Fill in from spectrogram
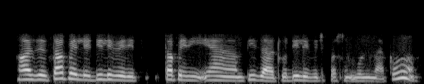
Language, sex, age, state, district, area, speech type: Nepali, female, 30-45, West Bengal, Darjeeling, rural, conversation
